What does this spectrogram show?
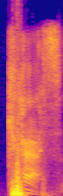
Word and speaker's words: Ochus: was not his name okes was his actual name and it can be pronounced Cass essentially and that sounds a lot like chaos and I don't think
